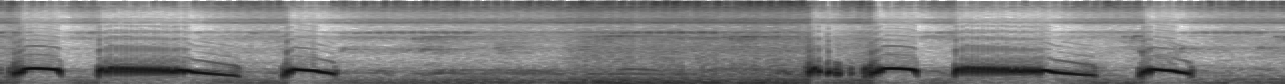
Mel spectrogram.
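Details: Calling female spotted dove, luring males: two loud phrases about four seconds apart, each a short coo, a long coo gliding downward and a crisp final coo, with quiet hiss between.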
